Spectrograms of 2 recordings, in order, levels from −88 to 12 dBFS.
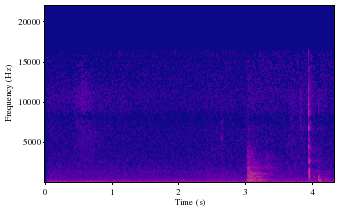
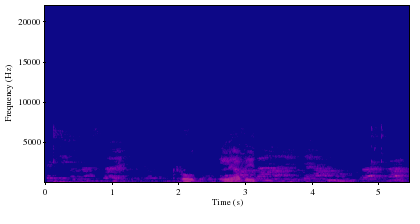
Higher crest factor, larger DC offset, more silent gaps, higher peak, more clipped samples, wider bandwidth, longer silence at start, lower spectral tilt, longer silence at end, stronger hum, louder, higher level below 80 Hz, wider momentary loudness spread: first, 32 dB vs 22 dB; neither; neither; first, -18 dBFS vs -36 dBFS; neither; first, 16.5 kHz vs 7.4 kHz; about the same, 0 s vs 0 s; about the same, -3.5 dB/octave vs -4.5 dB/octave; about the same, 0 s vs 0 s; neither; first, -50 LUFS vs -57 LUFS; first, -62 dBFS vs -72 dBFS; about the same, 14 LU vs 14 LU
